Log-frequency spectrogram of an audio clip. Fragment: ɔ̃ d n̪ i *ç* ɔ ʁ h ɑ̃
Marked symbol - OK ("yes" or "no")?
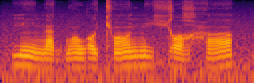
yes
